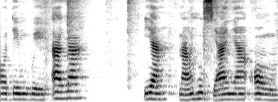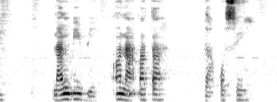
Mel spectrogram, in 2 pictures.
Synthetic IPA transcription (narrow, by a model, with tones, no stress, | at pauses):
ɔ˨dɪ˨ŋ͡m̩˨ɡ͡be˨a˦ɣa˦ | ja˦na˨ŋ̩˦ɦʊ˦si˨a˦ɲa˦ɔ˦ŋʷʊ˦ | na˨m̩˦bi˦bi˨ | ɔ˦na˨a̰˨k͡pa˦ta˦ | ɡa˨a˨kʊ˦sɪ˦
